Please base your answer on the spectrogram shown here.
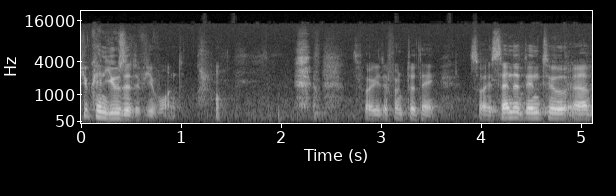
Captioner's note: laughs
